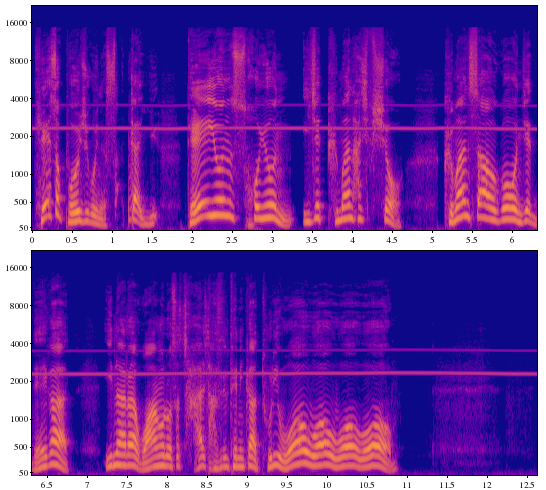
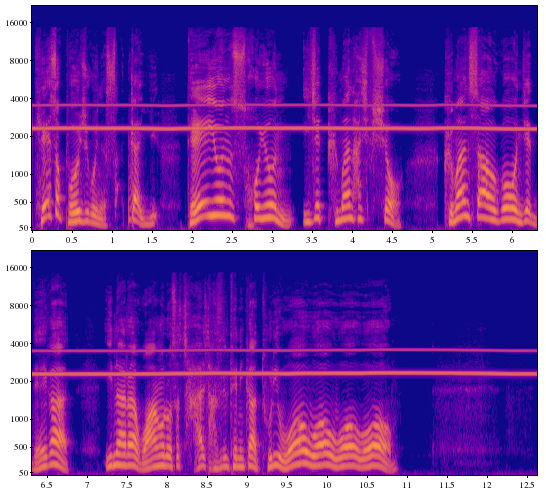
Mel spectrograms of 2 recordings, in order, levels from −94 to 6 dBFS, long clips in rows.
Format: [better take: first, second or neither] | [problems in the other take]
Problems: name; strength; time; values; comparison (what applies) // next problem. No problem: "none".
first | high-pitched whine; loud; throughout; 2.5 kHz, 6 dB below the speech; faint in the first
